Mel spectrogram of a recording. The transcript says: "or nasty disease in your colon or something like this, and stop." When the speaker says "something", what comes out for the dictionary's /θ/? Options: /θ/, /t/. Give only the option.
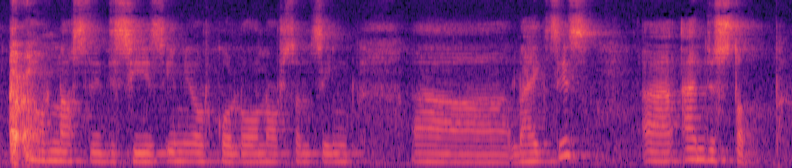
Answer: /t/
